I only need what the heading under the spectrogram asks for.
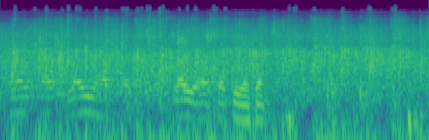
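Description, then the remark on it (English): A crowd claps steadily in a dense, continuous wash of applause, with a voice rising over it partway through as the clapping carries on to the end. “All right, let's give these guys a big round of applause again.”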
